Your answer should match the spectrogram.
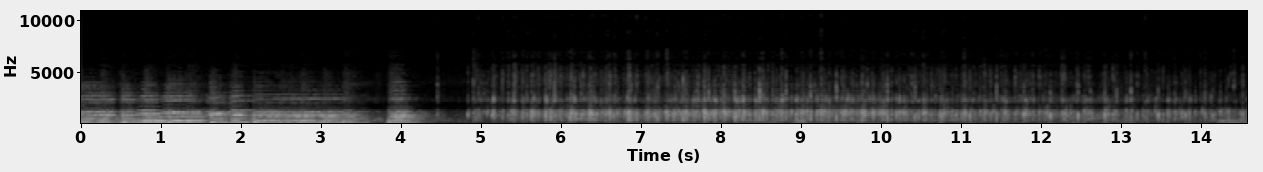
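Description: Wind band of brass and reeds playing, closing on a final chord about four seconds in. Then steady audience applause.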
